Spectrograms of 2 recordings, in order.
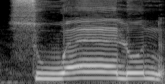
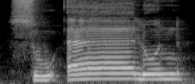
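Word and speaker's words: سؤال: Je ne dis pas souun souun sous prétexte qu'il y a un wau parce qu'à partir du moment où je vois la hamza ici, je sais que cette lettre là en entier c'est la lettre hamza et le W en fait ça n'est que le support de la hamza. Donc je dis souun et si je m'arrête dessus je dis souel.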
